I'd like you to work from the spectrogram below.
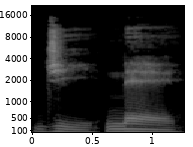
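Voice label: "jine", concatenated syllables; Affixing experiment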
